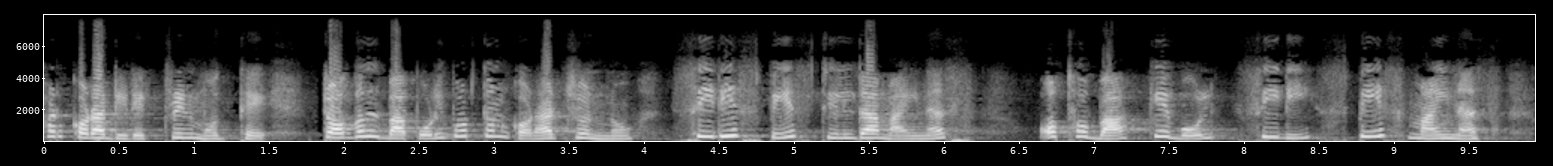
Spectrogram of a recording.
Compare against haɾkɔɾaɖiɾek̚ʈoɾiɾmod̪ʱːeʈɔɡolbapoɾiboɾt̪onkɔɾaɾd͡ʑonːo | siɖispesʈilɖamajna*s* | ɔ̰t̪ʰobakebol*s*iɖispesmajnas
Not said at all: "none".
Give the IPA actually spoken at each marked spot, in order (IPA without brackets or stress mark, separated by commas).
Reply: s, s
